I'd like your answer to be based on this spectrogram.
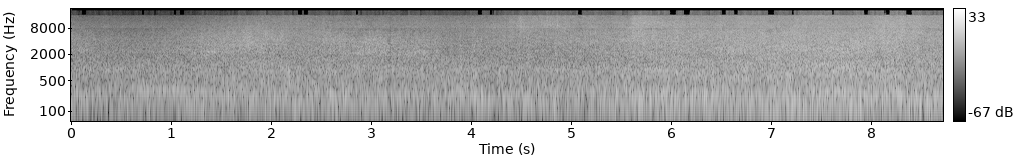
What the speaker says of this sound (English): It's just raindrops on the trees.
